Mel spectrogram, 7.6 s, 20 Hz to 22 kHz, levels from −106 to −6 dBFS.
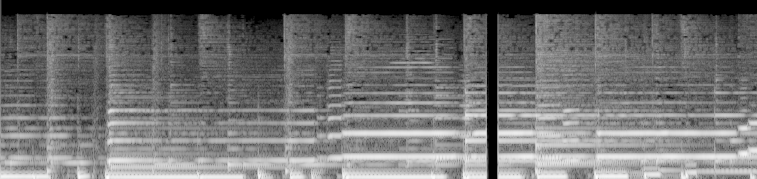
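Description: At 4.86 s the sound drops out to silence. It returns at 4.98 s, after a gap of about 122 ms. This is likely a Bluetooth stall. Radio interference delayed packets, the headphone buffer emptied, and playback paused until the resent data arrived.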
